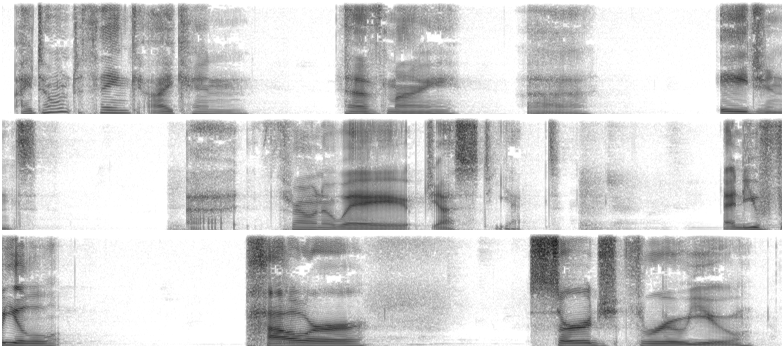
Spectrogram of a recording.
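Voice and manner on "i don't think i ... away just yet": soft, hushed, disembodied half-whispered voice. Voicing a mysterious voice speaking to a dying player: half-whispering voice. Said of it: "you hear a voice whisper".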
